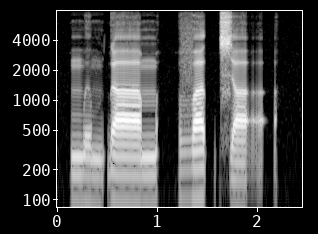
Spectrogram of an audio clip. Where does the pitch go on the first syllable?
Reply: low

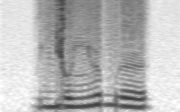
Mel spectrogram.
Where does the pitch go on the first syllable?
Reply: low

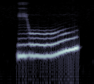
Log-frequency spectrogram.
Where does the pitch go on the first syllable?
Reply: rising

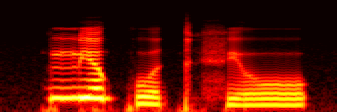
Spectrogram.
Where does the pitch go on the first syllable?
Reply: high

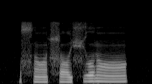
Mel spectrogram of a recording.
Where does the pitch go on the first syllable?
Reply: low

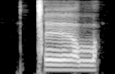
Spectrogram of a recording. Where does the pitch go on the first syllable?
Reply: low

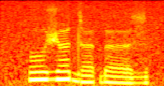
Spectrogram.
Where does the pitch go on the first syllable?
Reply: high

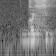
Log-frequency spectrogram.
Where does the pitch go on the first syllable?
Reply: high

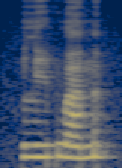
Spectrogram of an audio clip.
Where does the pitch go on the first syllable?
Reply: rising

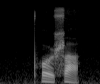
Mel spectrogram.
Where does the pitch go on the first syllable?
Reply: falling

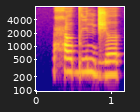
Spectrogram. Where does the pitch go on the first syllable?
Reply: high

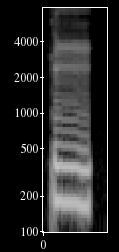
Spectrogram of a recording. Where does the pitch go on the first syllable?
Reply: low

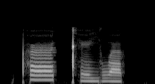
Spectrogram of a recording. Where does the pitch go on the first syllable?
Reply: high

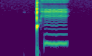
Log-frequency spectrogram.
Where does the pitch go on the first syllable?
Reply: high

